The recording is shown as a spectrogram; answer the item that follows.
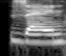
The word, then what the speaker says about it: Zane: that's i was like zayn rhymes with sane which is something he's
